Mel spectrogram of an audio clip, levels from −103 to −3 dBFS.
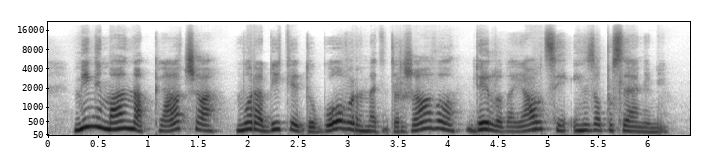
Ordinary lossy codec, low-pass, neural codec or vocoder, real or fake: none; 19.8 kHz; codec, 44.1 kHz, 2.6 kbps, DAC; fake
